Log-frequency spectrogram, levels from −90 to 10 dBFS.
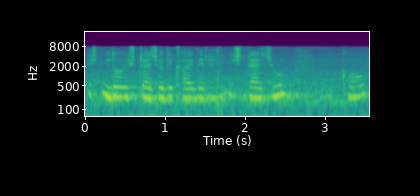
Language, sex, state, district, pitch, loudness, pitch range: Hindi, female, Chhattisgarh, Raipur, 235 Hz, -14 LUFS, 220-255 Hz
